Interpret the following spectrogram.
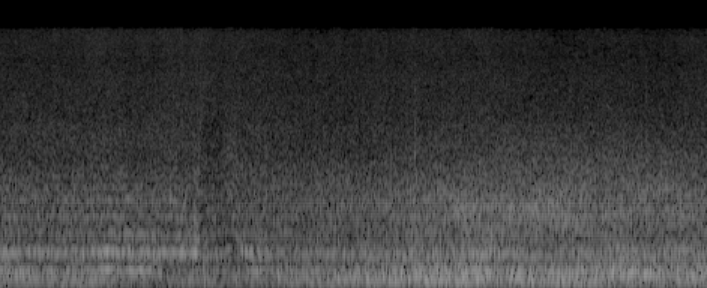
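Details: Bees hum in a thick, steady drone, with individual buzzing tones sliding up and down over the low background; the sound dips briefly near the start, then grows fuller.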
